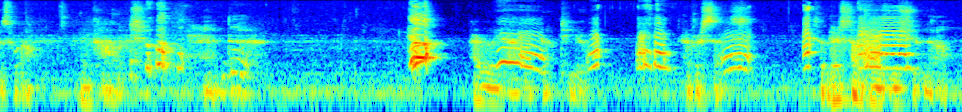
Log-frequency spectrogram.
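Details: A young child giggling and babbling, broken by sudden sharp catches in the voice; hiccups mixed with laughter.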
